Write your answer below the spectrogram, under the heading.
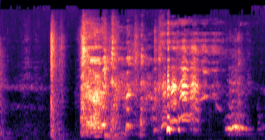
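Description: A loud coughing fit: one sharp cough, then a longer run of rough, breathy coughs over a few seconds, ending in a short final burst. No one speaks.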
